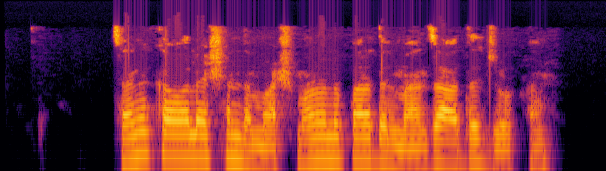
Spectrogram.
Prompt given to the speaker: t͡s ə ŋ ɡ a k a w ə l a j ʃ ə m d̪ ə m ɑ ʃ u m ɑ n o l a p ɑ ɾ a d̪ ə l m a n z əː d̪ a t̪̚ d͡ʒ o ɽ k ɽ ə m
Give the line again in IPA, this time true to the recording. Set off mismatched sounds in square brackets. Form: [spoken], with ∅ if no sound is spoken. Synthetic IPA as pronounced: t͡s ə ŋ ɡ a k a w ə l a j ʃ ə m d̪ ə m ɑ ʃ u m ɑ n o l a p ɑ ɾ a d̪ ə l m a n z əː d̪ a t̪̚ d͡ʒ o ɽ k ɽ ə m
